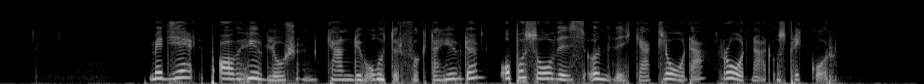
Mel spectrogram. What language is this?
Swedish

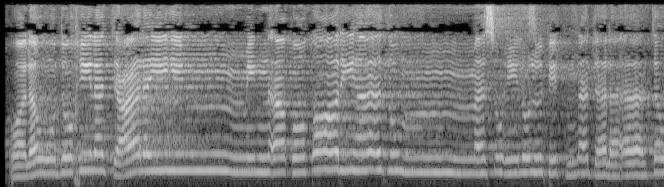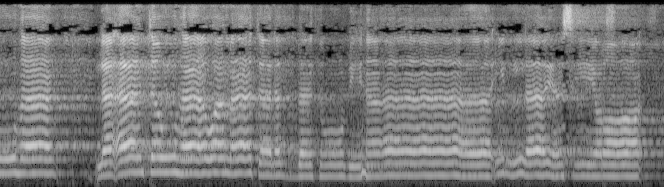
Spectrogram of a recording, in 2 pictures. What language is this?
Arabic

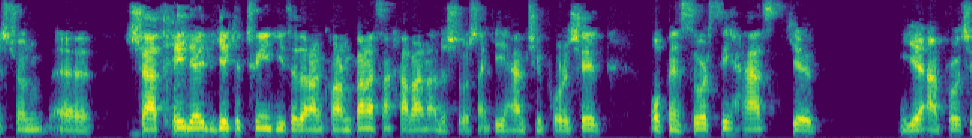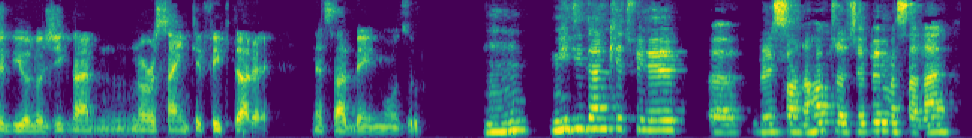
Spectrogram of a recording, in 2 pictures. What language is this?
Persian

